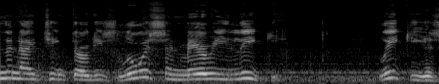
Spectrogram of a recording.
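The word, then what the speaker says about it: Leakey: So, in the 1930s, Lewis and Mary Leaky Leaky is spelled L E A Ke. leak like you have a leak and then just add a ey.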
